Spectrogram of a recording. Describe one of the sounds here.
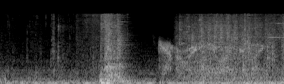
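A metal barricade clanks and rattles into place against a wall.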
